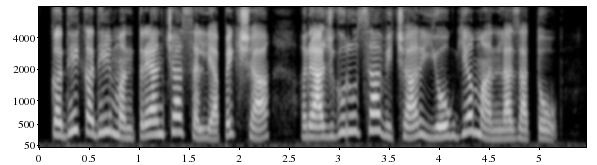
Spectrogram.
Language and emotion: Marathi, neutral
